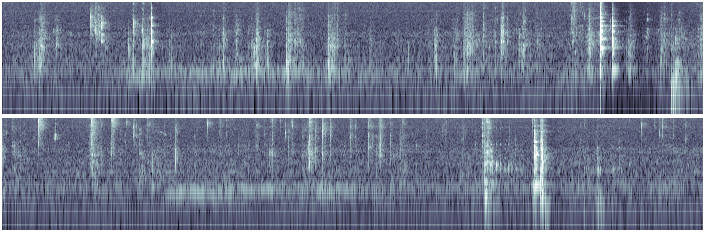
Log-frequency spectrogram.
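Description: Chewing and biting a mouthful of soy-marinated raw salmon and noodles: irregular mouth clicks and smacks, loudest twice, about halfway through and near the end.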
